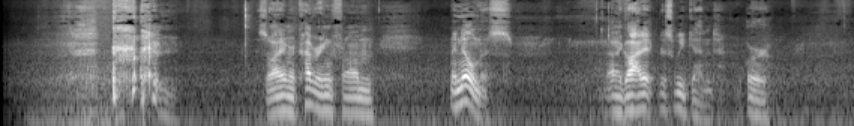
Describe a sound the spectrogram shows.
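A man speaks expressively and close up, with long drawn-out vowels.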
